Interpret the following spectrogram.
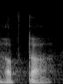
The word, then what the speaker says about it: hafta: So in India today it's called Hafta because the S is omitted, is silent.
